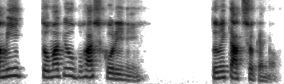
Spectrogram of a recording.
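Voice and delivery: normal talking voice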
